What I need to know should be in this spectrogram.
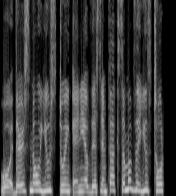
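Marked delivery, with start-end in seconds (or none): none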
